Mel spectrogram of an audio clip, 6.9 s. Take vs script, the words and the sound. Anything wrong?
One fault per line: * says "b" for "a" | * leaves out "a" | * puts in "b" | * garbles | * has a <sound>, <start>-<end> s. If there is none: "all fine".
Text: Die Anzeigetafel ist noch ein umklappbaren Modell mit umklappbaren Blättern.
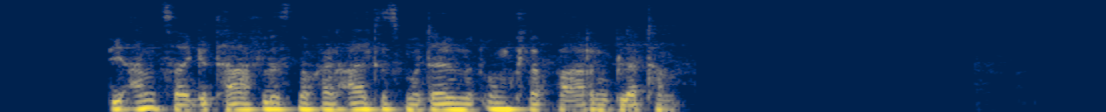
* says "altes" for "umklappbaren"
